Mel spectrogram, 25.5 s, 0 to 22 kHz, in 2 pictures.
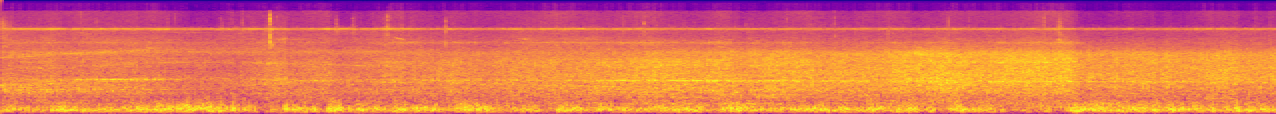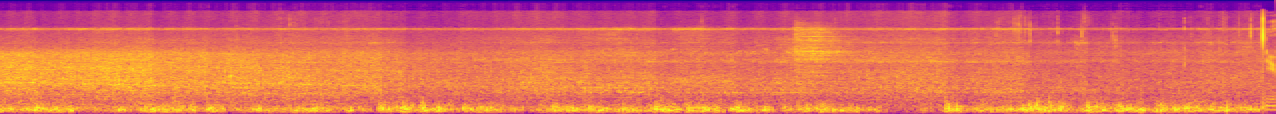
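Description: A Boeing 737 Max 8 lands on runway 23 right at Raleigh-Durham International, its engines giving a sustained low roar with a faint whine above, steady and fairly distant, fading slightly near the end.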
